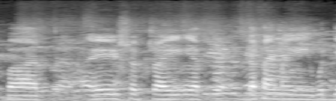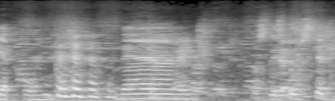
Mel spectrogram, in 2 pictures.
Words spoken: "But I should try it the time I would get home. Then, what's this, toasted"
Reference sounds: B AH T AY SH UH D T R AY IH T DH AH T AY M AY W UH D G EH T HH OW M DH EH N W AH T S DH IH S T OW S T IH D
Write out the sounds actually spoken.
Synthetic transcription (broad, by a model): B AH T AY SH UH D T R AY IH T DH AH T AY M AY W UH D G EH T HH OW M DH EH N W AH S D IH T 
